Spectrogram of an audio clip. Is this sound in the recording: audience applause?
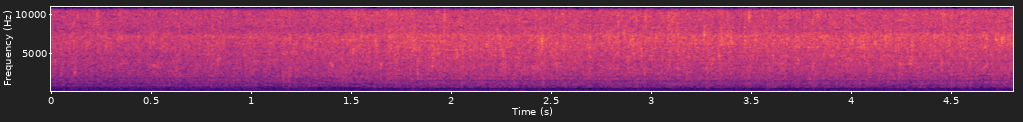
no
